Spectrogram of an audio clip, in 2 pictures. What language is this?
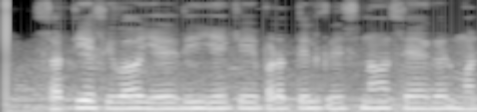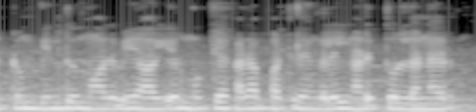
Tamil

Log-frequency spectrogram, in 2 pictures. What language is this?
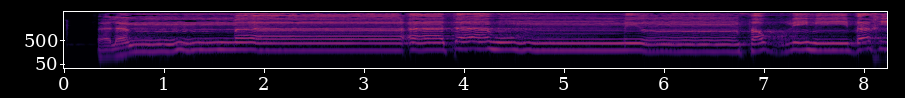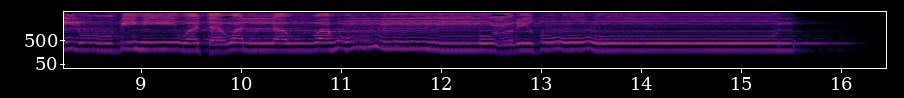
Arabic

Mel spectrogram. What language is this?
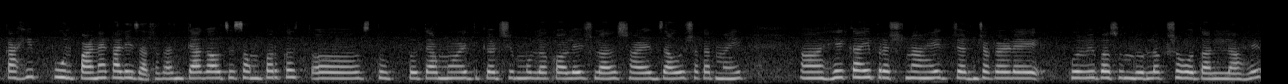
Marathi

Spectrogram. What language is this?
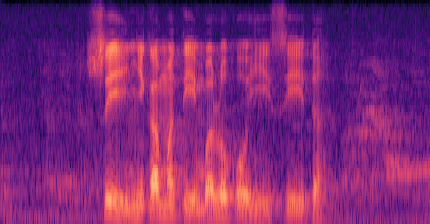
Tsonga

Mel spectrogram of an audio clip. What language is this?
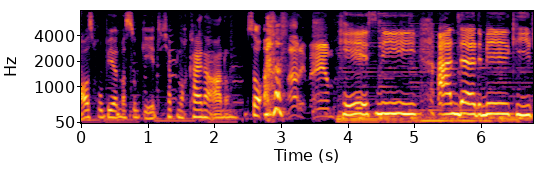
German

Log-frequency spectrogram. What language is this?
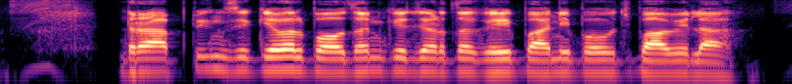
Bhojpuri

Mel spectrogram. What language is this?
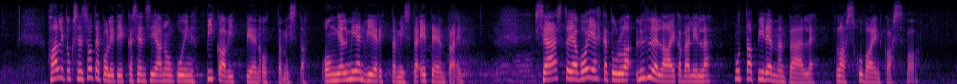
Finnish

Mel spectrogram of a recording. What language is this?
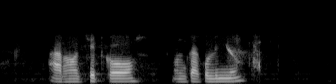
Santali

